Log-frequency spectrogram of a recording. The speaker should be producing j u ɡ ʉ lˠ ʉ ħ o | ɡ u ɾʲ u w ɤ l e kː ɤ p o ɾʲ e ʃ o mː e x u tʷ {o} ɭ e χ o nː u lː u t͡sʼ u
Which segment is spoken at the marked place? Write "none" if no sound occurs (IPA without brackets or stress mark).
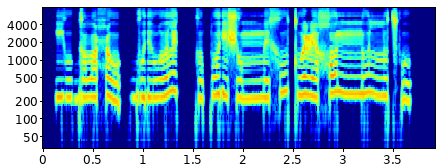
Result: ɤ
